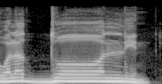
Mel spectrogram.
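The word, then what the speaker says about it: وَلَا الضَّالِّينَ: ketebalanil dan kemudian berikutnya huruf dd huruf dadnya jangan bocor ya bocor dalam artian itu jangan sampai ada udara magdubi alaihim wadin Do Jangan wad Din enggak ada Hames enggak ada udara Jadi kalau istilah saya itu bocor ya kebocoran Jadi hati-hati jangan sampai keluar itu udara ya desisan waladin dengan waladallin itu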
